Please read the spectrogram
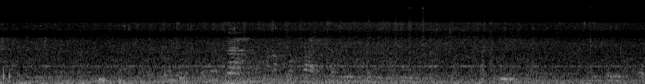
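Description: Steady low rumble of a large airport terminal's background noise, with faint scattered voices and a few soft knocks.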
